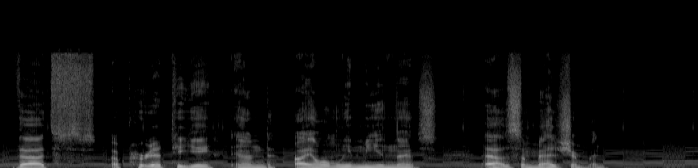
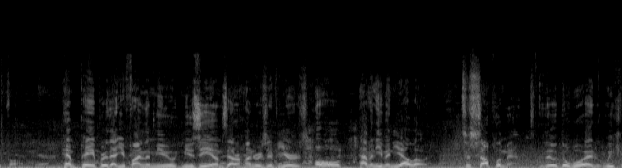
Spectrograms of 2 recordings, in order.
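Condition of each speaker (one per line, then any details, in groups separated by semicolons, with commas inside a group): Multiple sclerosis; severe shaking; after a few puffs of marijuana
No condition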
